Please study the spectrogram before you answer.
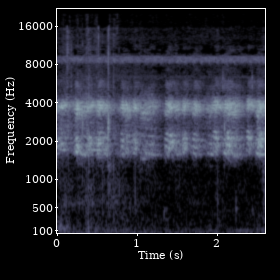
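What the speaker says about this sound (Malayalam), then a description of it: "തവള കരയുന്ന വോളിയം" Frogs croak in a continuous chorus, a bright pulsing trill that swells and dips in short repeated bursts, fairly faint and steady with no talking.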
